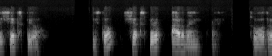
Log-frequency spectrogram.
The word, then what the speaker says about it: Shakespeare: Claro, se escribe chakespeare, así como chespirito, pero se pronuncia Shakespeare.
